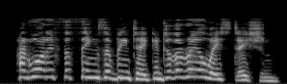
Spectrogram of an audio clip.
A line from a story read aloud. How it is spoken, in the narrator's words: he roared in desperation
